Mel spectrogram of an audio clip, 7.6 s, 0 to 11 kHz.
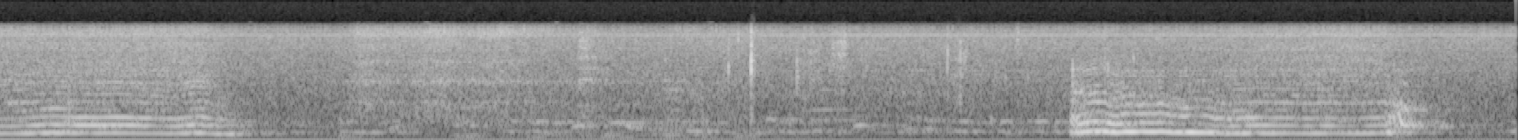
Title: snore 2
